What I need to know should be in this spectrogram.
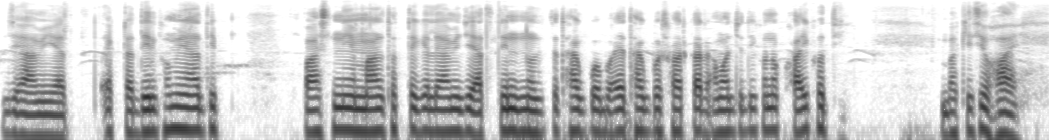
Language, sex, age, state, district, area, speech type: Bengali, male, 18-30, West Bengal, Birbhum, urban, spontaneous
